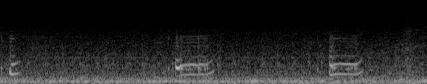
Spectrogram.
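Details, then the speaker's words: Three brief, high squeaky whistles over a steady machine hum, like snoring or whistling, from a small, normal air leak around a NICU infant's endotracheal tube: endotracheal tube air leak squeak. "sounds like he's snoring or whistling but that's actually a small leak that is in this tube and it just happens like it's normal for them to have a leak but it's just a little leak and it makes a little squeaky sound"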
